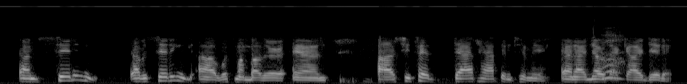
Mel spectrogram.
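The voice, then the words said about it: Mississippi accent. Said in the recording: “I'm from Mississippi, so the viewers will probably hear the accent. ... a little bit, yeah.”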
